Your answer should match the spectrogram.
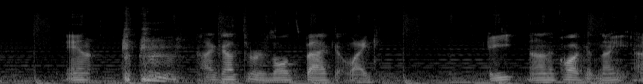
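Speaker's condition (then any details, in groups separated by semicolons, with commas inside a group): Spastic diplegia cerebral palsy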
